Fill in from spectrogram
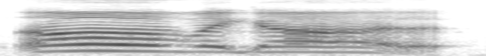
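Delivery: high, slow, laughing through the words. Real, not acted. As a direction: crack up mid-sentence. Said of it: "look how sad his face looks".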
